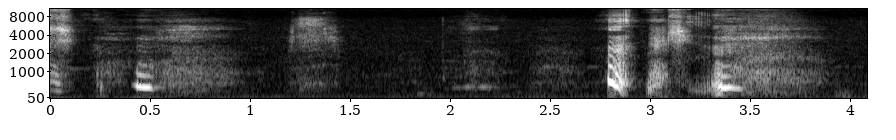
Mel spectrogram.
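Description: Several quiet, quick little sneezes, each a brief breathy burst, in a rapid series with soft intakes of breath between them.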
